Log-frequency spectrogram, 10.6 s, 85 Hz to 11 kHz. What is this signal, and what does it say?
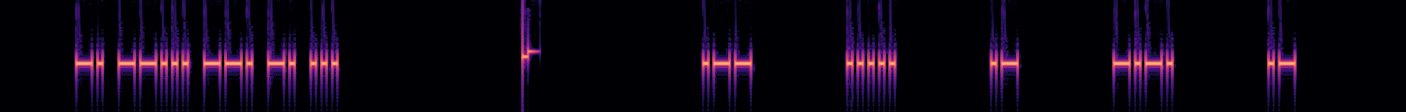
Morse code, heard as a keyed tone, about 30 wpm, spaced as for 15 wpm, 700 Hz. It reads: N7GNS W5ACA
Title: USA Call Signs - 6x Character Spacing - 30wpm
